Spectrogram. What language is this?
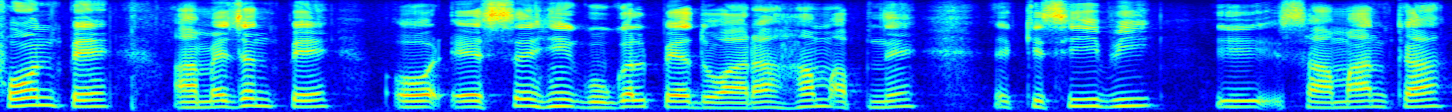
Hindi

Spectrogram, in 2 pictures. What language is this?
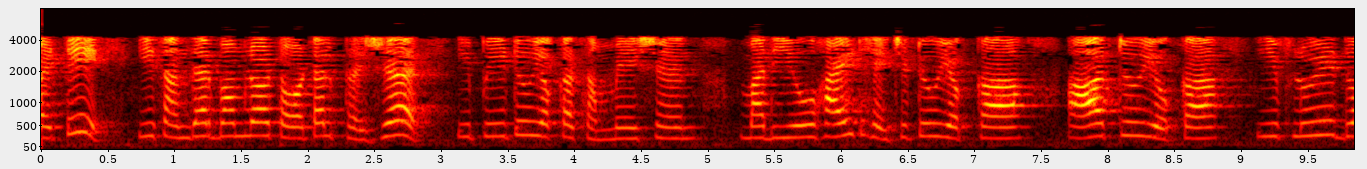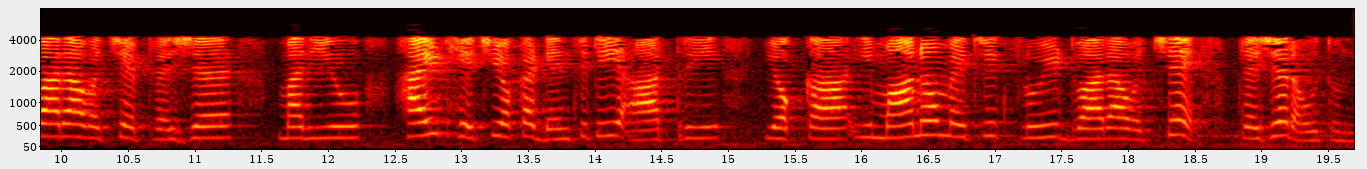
Telugu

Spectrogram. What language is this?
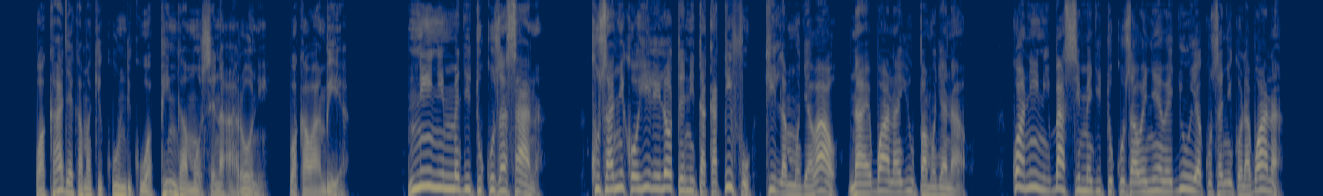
Swahili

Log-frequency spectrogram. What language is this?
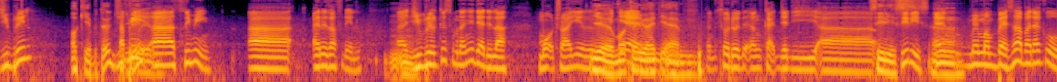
Malay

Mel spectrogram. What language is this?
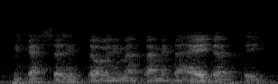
Finnish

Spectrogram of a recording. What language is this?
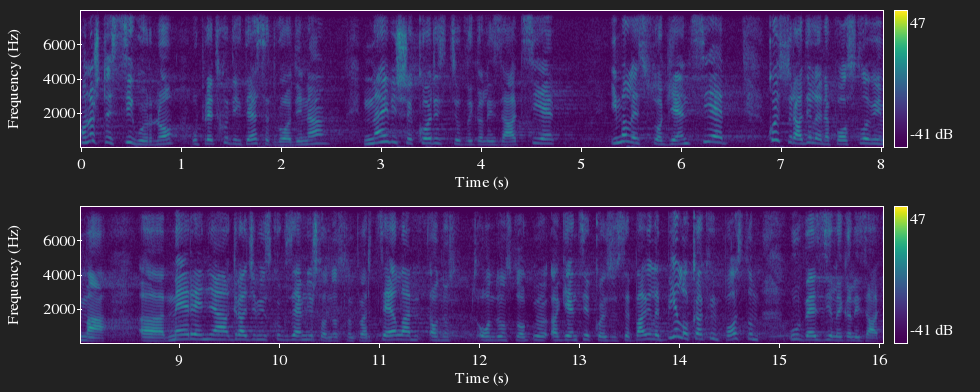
Serbian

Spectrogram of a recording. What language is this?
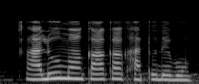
Chhattisgarhi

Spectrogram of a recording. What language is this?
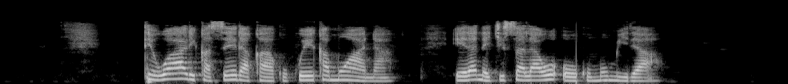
Ganda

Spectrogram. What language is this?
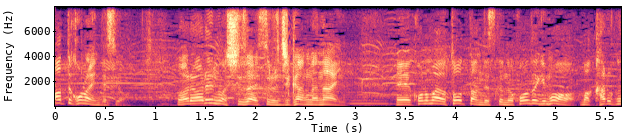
Japanese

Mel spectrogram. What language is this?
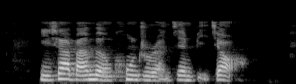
Chinese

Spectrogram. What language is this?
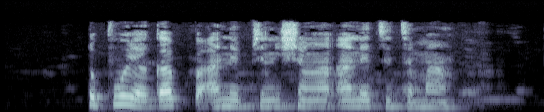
Dagbani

